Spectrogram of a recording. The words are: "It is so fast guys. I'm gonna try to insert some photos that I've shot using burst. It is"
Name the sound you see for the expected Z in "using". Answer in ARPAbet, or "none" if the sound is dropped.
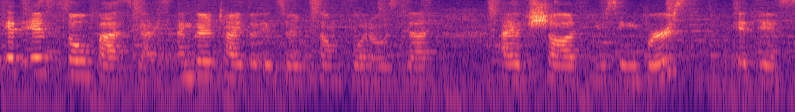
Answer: S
